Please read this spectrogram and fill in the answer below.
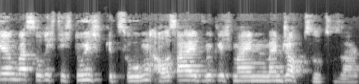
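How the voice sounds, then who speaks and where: Speaking at a very fast pace, a woman uses a fairly high, somewhat breathy voice. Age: 30s. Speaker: virtual assistant. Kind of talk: interview. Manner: halting, many fillers.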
